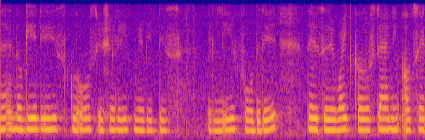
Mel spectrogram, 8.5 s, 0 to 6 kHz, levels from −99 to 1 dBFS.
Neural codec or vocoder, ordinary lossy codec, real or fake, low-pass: vocoder, 22.05 kHz, 80 mel bands, Vocos; none; fake; 5.4 kHz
